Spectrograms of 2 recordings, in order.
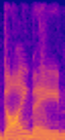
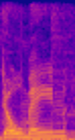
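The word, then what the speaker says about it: demesne: Well, cuz it's actually pronounced dmain instead of domain.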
